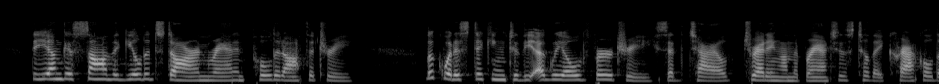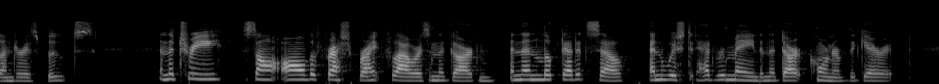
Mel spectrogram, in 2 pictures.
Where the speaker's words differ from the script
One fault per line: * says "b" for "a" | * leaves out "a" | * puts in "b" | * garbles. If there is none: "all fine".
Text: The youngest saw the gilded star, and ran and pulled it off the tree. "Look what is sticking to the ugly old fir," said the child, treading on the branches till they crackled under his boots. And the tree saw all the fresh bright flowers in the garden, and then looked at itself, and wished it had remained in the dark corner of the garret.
* puts in "tree"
